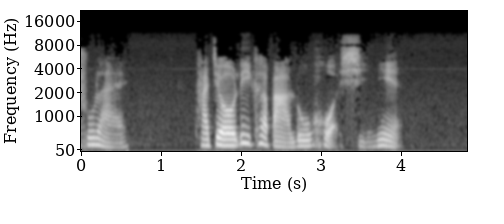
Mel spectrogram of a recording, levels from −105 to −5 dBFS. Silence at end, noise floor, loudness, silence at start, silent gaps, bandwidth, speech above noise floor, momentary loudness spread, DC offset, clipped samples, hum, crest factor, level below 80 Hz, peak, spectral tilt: 0.85 s; -61 dBFS; -20 LUFS; 0 s; none; 11 kHz; 42 dB; 13 LU; under 0.1%; under 0.1%; none; 20 dB; -66 dBFS; 0 dBFS; -5 dB/octave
